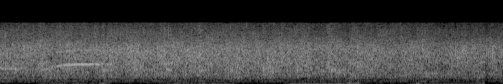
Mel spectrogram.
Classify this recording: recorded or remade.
remade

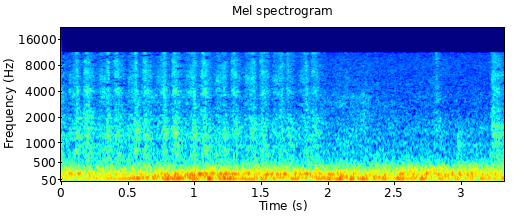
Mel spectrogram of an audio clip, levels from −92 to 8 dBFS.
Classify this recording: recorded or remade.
remade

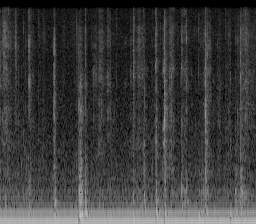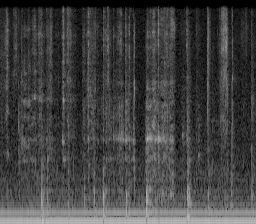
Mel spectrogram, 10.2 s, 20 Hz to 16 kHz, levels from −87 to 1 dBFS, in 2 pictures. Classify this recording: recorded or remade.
recorded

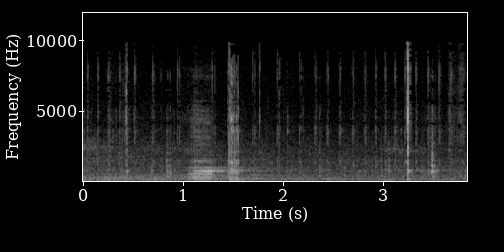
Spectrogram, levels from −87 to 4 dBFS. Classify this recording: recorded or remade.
recorded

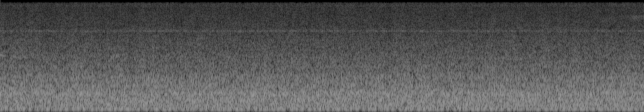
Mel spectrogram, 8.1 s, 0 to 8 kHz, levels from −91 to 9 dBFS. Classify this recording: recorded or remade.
remade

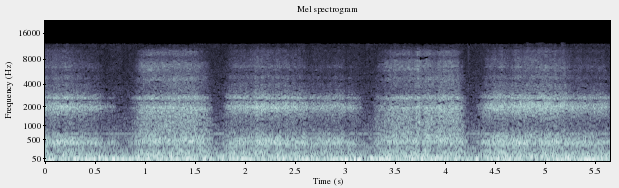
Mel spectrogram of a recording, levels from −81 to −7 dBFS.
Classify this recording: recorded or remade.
recorded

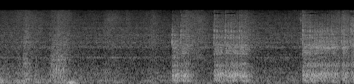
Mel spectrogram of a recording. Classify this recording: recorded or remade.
remade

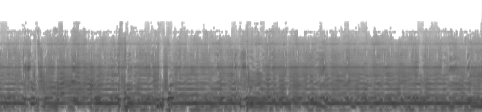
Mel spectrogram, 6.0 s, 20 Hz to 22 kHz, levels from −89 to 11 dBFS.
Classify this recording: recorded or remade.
remade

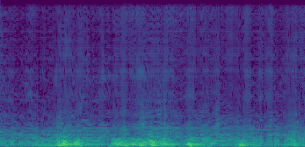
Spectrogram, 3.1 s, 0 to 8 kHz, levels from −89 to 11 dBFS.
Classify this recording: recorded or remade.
remade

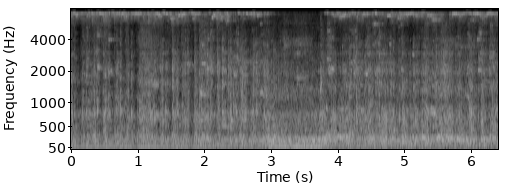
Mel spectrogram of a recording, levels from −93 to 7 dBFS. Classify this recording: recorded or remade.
remade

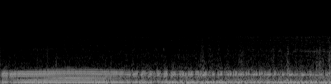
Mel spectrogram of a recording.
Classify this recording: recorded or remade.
remade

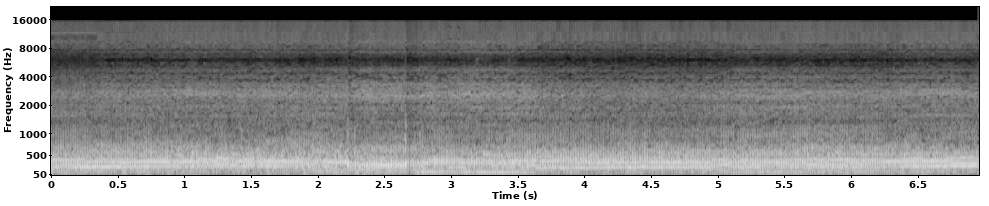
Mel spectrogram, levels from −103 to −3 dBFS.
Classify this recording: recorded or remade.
remade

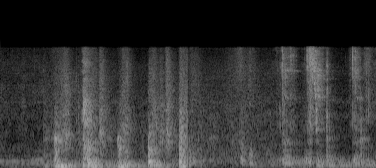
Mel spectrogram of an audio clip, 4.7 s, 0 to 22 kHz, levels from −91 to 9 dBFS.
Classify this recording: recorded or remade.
remade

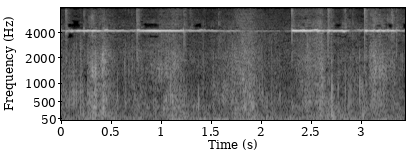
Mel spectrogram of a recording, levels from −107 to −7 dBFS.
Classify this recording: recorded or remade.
remade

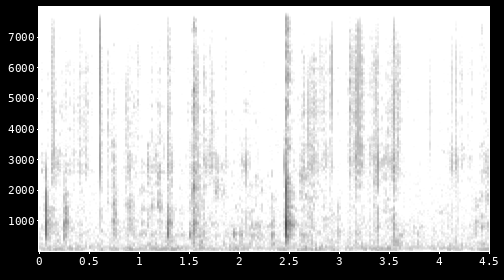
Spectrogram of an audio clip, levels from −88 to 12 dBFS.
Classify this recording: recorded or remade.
remade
